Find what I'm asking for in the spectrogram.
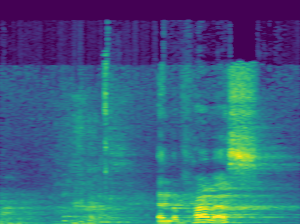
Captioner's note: congregation laughing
